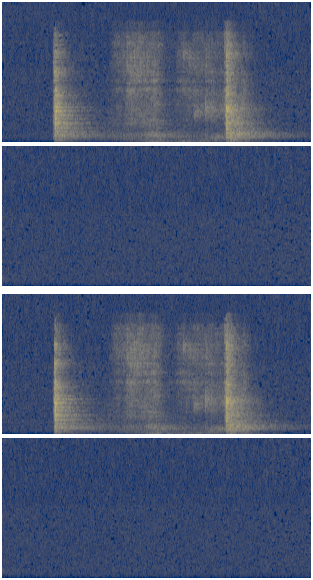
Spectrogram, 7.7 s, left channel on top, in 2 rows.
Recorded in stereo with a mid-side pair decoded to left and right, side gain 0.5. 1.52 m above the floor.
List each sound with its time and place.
0.6 s keys jangling: 20° right, 1.2 m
